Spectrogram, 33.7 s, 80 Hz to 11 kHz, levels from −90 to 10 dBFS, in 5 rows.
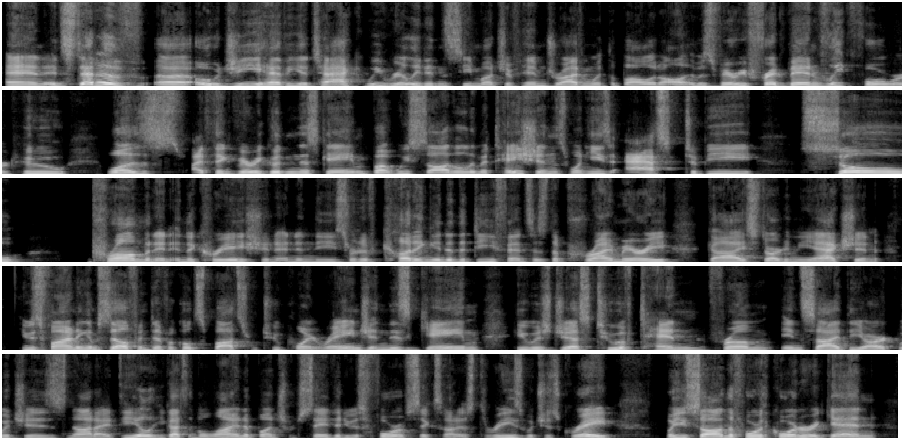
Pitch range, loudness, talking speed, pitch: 115-145 Hz, -22 LUFS, 220 wpm, 130 Hz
